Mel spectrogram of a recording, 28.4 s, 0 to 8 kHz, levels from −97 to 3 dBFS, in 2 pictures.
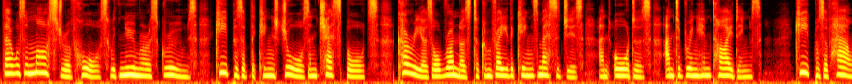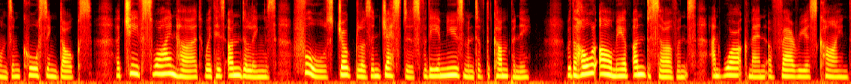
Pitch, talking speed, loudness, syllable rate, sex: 200 Hz, 135 wpm, -18 LUFS, 3.9 syllables/s, female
